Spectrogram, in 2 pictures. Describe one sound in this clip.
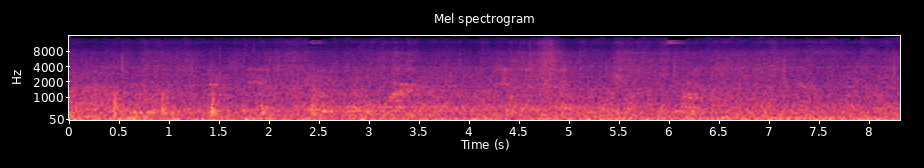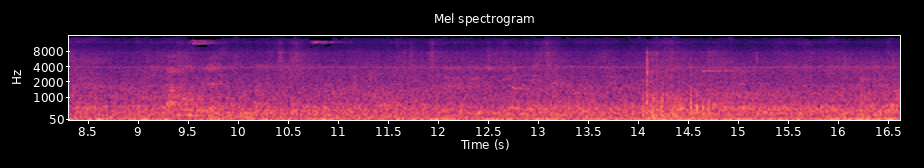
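Footsteps of many people echo on a hard floor in a large hall.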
